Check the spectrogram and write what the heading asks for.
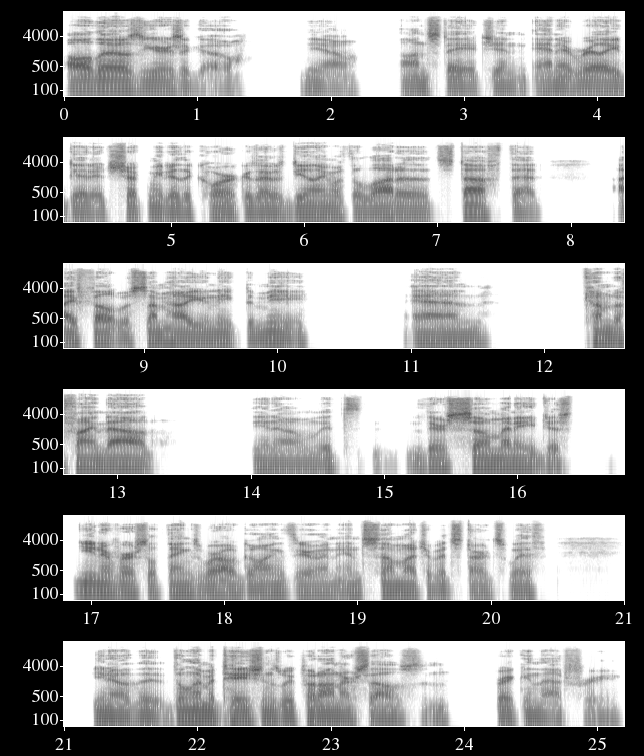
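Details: Adult male speaker; typical speech.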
